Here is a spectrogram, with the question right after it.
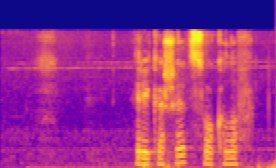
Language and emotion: Russian, neutral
